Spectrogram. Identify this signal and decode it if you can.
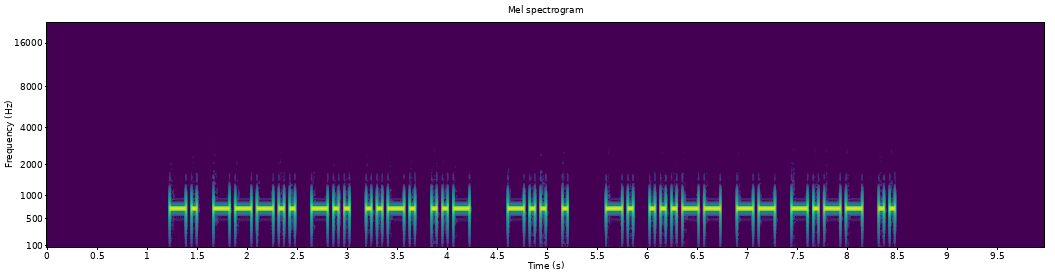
Morse code, heard as a keyed tone, about 22 wpm, 700 Hz. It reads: N8DFU DE N3MYI
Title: USA Callsign DE Callsign - 5 Characters - 22wpm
